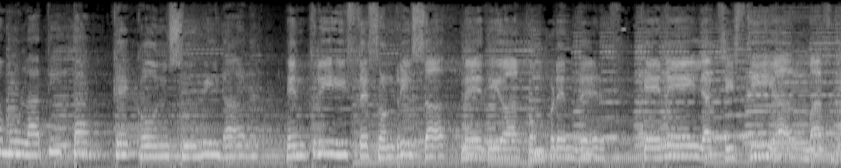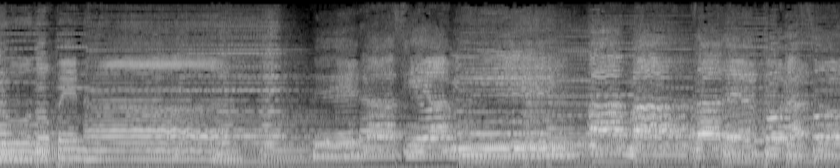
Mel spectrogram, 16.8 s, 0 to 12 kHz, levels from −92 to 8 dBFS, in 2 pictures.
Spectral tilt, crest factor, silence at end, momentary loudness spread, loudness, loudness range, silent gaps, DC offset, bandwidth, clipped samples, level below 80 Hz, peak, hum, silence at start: -5.5 dB/octave; 16 dB; 0 s; 6 LU; -17 LUFS; 3 LU; none; 0.5%; 11.5 kHz; under 0.1%; -46 dBFS; -2 dBFS; none; 0 s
